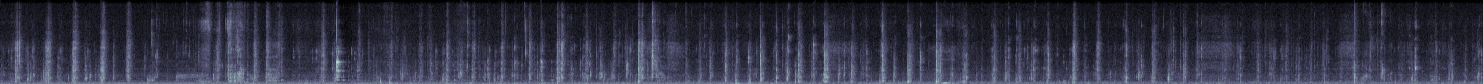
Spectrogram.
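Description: A person chewing crunchy food close to the microphone, with irregular sharp crunches and bites several times a second.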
